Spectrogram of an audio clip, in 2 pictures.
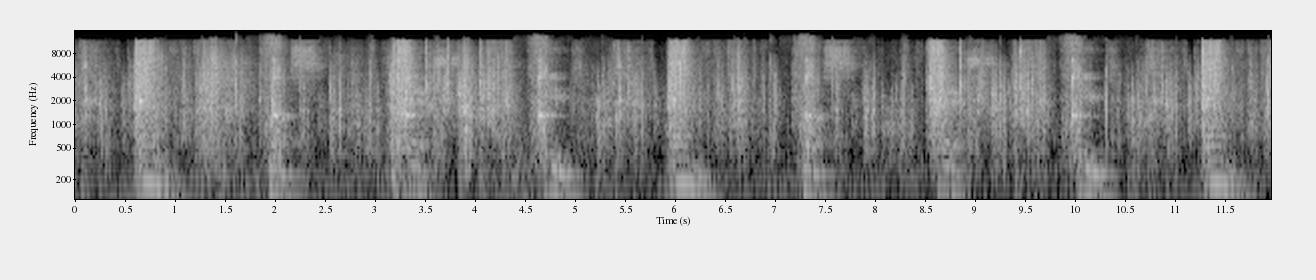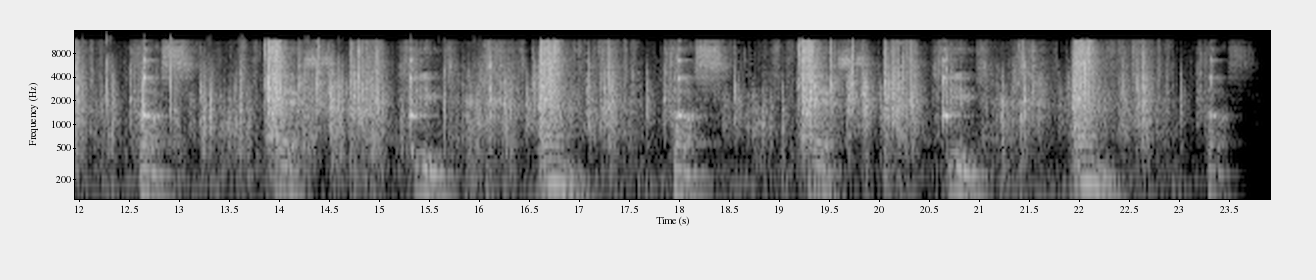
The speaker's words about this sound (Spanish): Para crear la sinfonía que acabamos de escuchar, usamos elementos que podemos encontrar en cualquier casa.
